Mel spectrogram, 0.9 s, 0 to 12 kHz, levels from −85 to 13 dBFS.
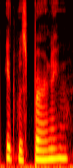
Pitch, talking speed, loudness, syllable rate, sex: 200 Hz, 195 wpm, -17 LUFS, 5.2 syllables/s, female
